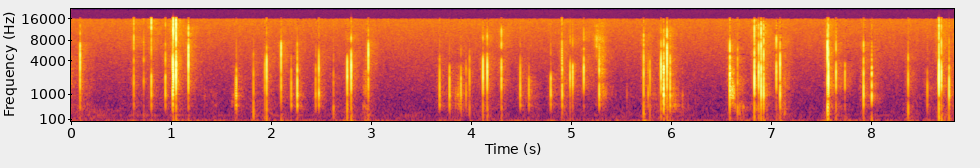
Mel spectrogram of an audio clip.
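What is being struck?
Hardcover notebook with embossed cover.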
